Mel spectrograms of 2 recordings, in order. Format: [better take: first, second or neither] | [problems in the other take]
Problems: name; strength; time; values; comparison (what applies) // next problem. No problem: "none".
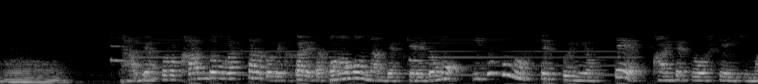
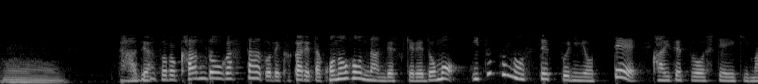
second | background sound (Wind instrument, woodwind instrument); 19 dB below the speech // room echo; dies away in 0.2 s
